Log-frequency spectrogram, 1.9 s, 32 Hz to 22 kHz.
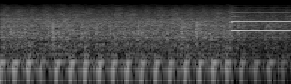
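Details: Polaris Sportsman 400 (ECM fault: fan running with key off): even thumping idle about eight beats a second, no stumbles, thin high tone joins; voltage regulator/rectifier working, charging jump pack; normal idle.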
